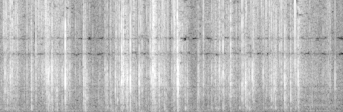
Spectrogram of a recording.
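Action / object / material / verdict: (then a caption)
scrape / plastic-film wrapper of a snack bar package / plastic film / none. Fingertips and short nails tap and scratch the top of a flat, sealed white plastic-film and paper-laminate nougat bar package with crimped edges, full of nougat bars and lying on a sofa. The result is a quick, irregular run of bright, dry crinkles and ticks that stop instantly, with almost no low end.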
